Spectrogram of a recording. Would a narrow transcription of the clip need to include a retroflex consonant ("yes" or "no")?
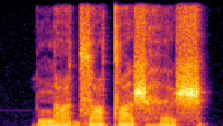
yes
